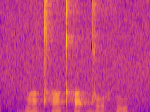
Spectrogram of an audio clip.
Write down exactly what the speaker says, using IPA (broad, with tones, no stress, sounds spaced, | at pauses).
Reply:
b ã˦ tʰ ã˨ kʰ ä˦ ʔ d o˦ h ĩ˦˨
